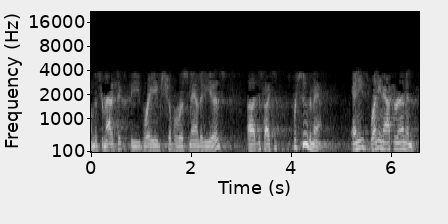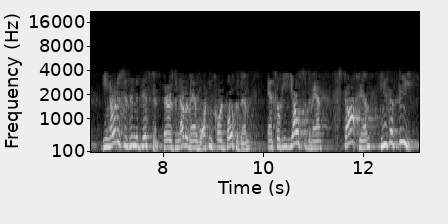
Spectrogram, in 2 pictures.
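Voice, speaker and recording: A man giving an earnest debate speech to a live audience in a large hall, building to emphatic points. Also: on the high side. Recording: tinny lo-fi hall recording with hiss.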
